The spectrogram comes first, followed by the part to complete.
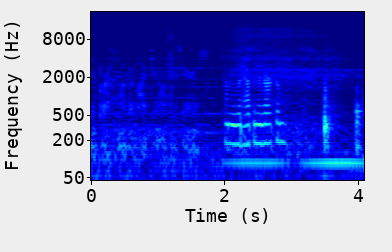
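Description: Quiet TV episode soundtrack: faint, whispery dialogue, then about two seconds in music comes in over a low steady hum.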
